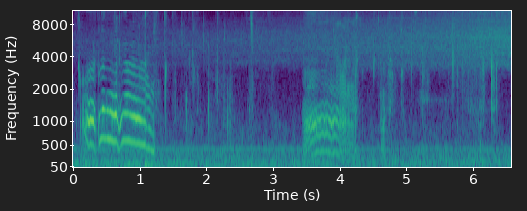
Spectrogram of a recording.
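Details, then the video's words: Kitten eating voraciously while meowing: a series of short rising-falling mews in the first second, then a wavering meow near three and a half seconds, with faint chewing and rustling between. "A kitten eating voraciously while making "meow" sounds"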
